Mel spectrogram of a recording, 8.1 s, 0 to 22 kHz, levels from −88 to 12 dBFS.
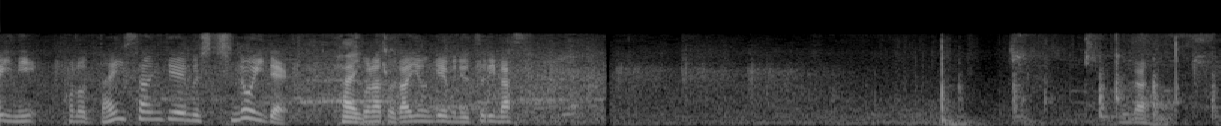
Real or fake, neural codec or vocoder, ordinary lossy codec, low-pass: real; none; none; 7.2 kHz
